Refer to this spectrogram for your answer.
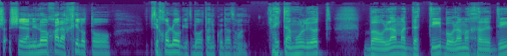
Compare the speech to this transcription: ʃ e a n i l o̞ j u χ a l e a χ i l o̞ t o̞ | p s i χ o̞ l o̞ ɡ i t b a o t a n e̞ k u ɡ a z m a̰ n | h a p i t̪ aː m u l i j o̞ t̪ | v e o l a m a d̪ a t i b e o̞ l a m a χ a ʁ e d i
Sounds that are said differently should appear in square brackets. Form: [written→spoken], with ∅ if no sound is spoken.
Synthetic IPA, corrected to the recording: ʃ e a n i l o̞ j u χ a l e a χ i l o̞ t o̞ | p s i χ o̞ l o̞ ɡ i t b [a→e] o t a n e̞ k u [ɡ→d] a z m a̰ n | h a [p→∅] i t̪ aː m u l i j o̞ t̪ | [v→b] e o l a m a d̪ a t i b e o̞ l a m a χ a ʁ e d i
